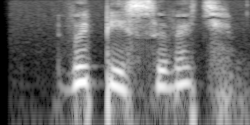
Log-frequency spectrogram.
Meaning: 1. to sign out 2. to subscribe (e.g. to a magazine) 3. to write, to write out, to write down 4. to copy 5. to discharge (from hospital) 6. to take out 7. to draw out, to draw 8. to draw up
- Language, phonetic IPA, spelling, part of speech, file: Russian, [vɨˈpʲisɨvətʲ], выписывать, verb, Ru-выписывать.ogg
